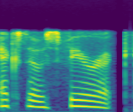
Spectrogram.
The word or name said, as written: exospheric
